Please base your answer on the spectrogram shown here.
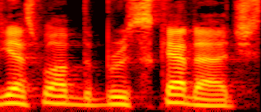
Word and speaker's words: bruschetta: right but interestingly enough when an Italian word has a CH that's actually pronounced like a k that's right so hard so C so one of my pet peeves when you say bruschetta but you pronounce it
